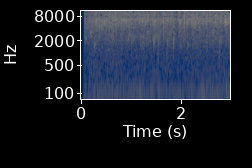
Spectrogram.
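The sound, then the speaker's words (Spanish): Heavy rain pours down steadily over a city, a dense, constant hiss with scattered drops spattering, continuous from start to finish with no voices; about 35 litres per square metre have fallen in just a few hours. “Pues sigue lloviendo.”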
